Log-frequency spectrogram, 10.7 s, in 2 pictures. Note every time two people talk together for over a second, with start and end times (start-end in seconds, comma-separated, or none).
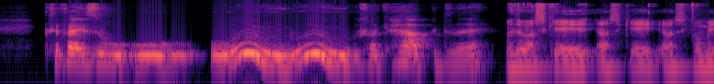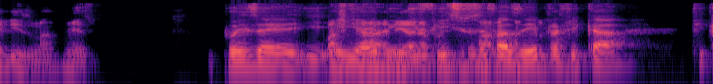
7.8-9.7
